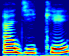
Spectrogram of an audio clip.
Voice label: indicate, french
